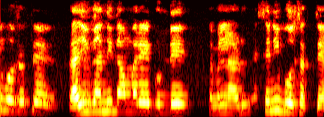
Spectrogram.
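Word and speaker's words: Guindy: उसके सामने नहीं बोल सकते राजीव गांधी काम गुंडे तमिलनाडु ऐसे नहीं बोल सकते वहां पर तो वो लोग इसको कैसे प्रोनाउंस करते हैं मेरे सर भी करते थे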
